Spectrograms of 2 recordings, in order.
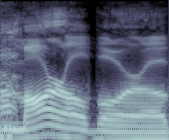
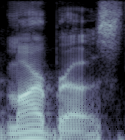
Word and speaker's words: Marlboro: It's supposed to be Marlboro, but everybody said Marbros. Like M A R B R O S.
